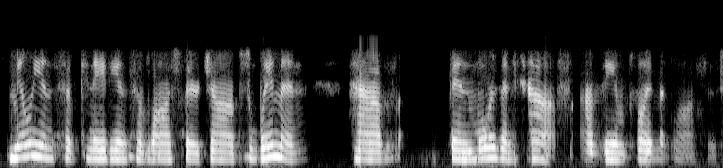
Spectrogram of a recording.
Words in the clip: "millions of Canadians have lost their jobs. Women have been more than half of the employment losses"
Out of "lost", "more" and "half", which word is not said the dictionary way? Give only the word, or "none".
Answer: none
